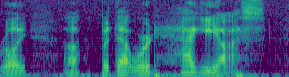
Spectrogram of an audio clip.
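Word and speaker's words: ἅγιος: That's not really, but that word hagios. It's not just agios. It's hagios with an H sound in front of it because of that first mark that's over the alpha.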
